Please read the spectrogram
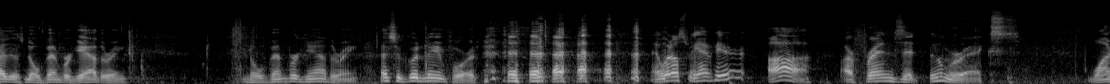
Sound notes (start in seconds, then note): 4.8 group laughs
